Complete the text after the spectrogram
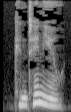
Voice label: "Continue", English

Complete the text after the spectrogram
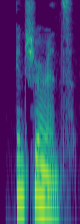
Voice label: "Insurance", English

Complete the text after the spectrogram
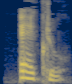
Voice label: "Aircrew", English

